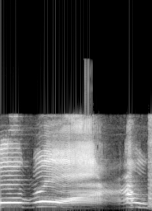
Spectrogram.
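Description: Young baby crying in wails: a held cry breaks off about half a second in, then a second, breathier cry and a short one near the end.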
